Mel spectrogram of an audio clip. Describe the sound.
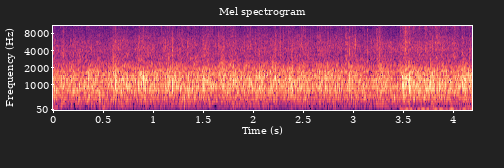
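Applause from a church audience welcoming a guest speaker, a thick, even wash of clapping that stays loud and steady for about four seconds.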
